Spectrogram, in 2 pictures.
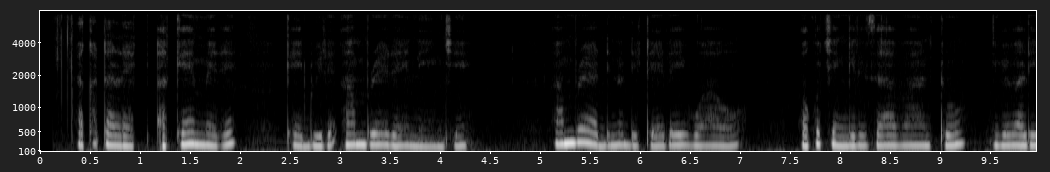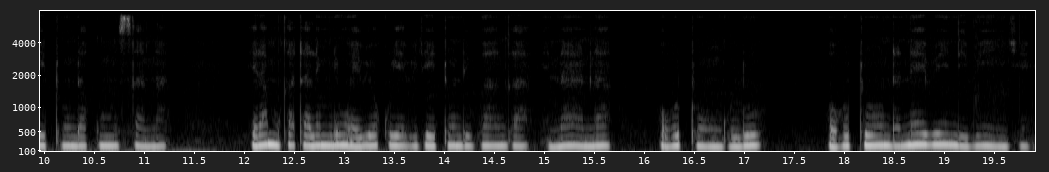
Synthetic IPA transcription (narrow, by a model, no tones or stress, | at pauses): akataleake̞ːme̞ɾe̞keidwiːɾe̞ʔambuɾeɾe̞ːniːɲɟi | ambuɾe̞ɾadino̞ðite̞ːɾeiβwaːwo̞ | okuciːŋɡiɾizaːβaːntuniβjeβalituːndakumusana | e̞ɾamukatalemulimwe̞ːβjo̞ːkujeβiɾeituːndiβwaːŋɡaenaːna | oβutuːŋɡulu | oβutuːndane̞ːβiːndiβiːɲɟi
